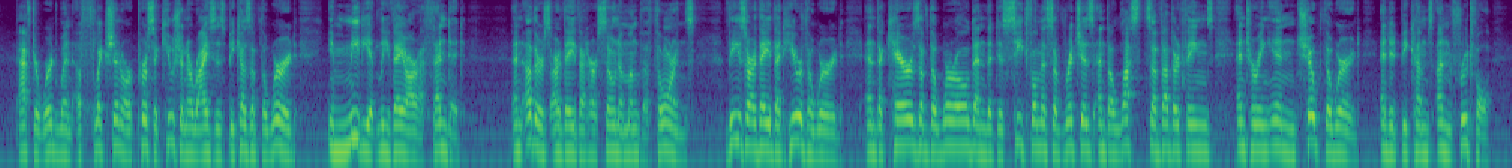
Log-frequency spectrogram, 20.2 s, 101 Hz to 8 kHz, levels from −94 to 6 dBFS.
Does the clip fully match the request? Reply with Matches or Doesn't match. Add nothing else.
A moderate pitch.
Matches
